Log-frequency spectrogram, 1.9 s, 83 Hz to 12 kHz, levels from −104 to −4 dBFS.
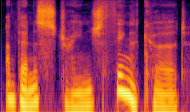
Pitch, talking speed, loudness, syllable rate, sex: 120 Hz, 190 wpm, -19 LUFS, 5.0 syllables/s, male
